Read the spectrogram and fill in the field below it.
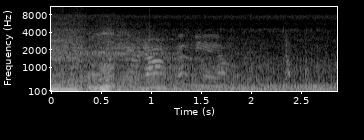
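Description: Several men talk casually outdoors at a short distance.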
